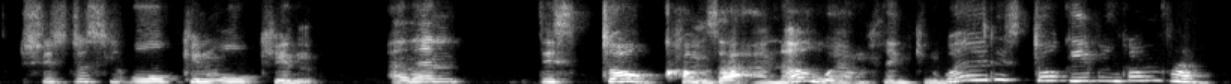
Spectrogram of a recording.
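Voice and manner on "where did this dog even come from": high, incredulous pitch jump; retold disbelief, pitched way up; baffled thought. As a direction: ask it like you can't believe it. Baffled inner thought about the dog.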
